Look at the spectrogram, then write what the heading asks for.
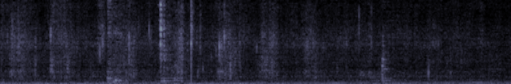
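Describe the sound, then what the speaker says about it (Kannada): Spices and mustard seeds fry and splutter in a pan for a stir-fry of raw mango, a dense steady sizzle with scattered crackling pops, close and continuous, no voices. "ನಮ್ಮ ಮಸಾಲೆಗಳೆಲ್ಲ ಫ್ರೈ ಆಗುವಾಗ ಸಾಸಿವೆ ಸಿಡಿಲಿಕ್ಕೆ ಶುರುವಾಗ್ತದೆ"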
